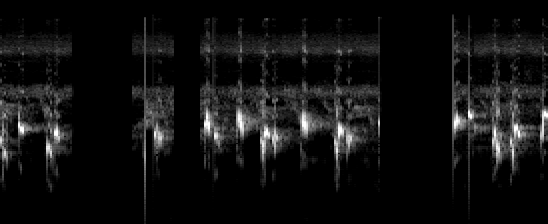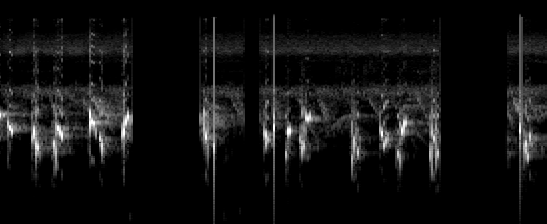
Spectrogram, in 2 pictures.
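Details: Energetic yellow-vented bulbul song: bursts of three to six bubbly, slurred chirps separated by short silences, with occasional sharp clicks between the bursts.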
